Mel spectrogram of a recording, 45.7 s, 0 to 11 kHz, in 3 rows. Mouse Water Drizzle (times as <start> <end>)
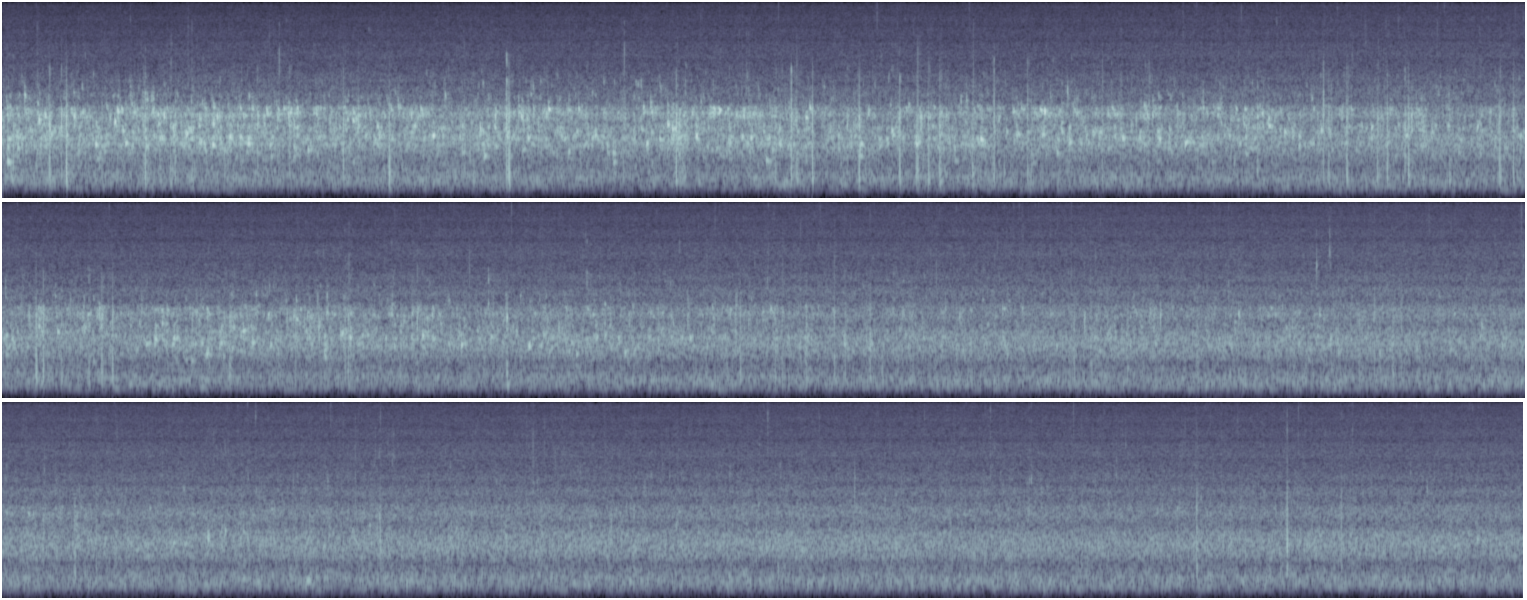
0.0 29.3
